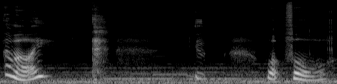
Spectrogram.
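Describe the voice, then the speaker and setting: A woman playing a polite, sceptical crewmate and narrator in a scripted audio drama, speaking in a measured way. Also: on the high side, very animated, heavily acted. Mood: mildly puzzled. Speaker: podcast host. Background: music.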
